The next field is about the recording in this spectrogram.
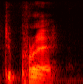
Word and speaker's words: Duprey: My name Dupree, it's supposed to be Dupree.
